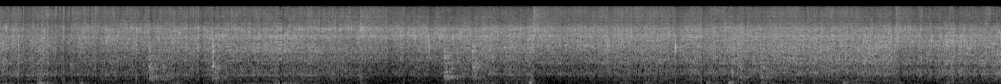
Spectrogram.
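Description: Potato rounds sizzling steadily in hot olive oil in a frying pan as they brown, with a few light knocks as metal tongs turn them over.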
